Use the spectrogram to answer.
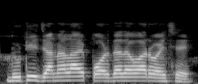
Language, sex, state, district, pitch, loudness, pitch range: Bengali, male, West Bengal, Cooch Behar, 170 Hz, -13 LUFS, 160-175 Hz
